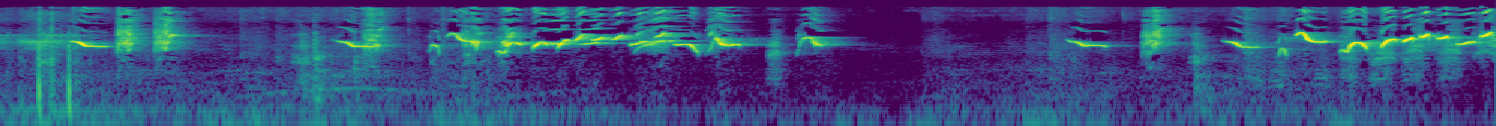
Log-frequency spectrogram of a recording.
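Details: Actively singing male prinia (prenjak daun), recorded as training material for other songbirds; bursts of sharp whistled, slurred notes and short chips come in separate phrases with brief pauses between them.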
